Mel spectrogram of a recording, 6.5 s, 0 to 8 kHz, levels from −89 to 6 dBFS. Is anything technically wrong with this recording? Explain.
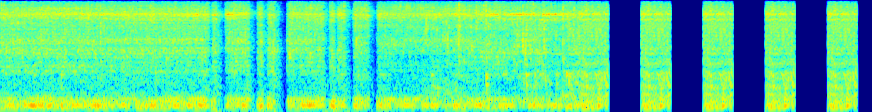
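Yes, there are two faults. The sound arrives through a call path whose spectrum stops at 8 kHz, which fits a wideband call codec such as G.722.

From 1.56 to 2.84 s there is repeated packet loss, giving a robotic sound. Nine holes open in quick succession, the longest 86 ms, and each is patched by extending the preceding sound, so about a third of this stretch is concealment. It sounds choppy, with pieces missing. On a spectrogram, smeared, frozen-looking blocks alternate with normal texture. The waveform shows repeated, unnaturally regular segments.

From 4.56 s to the end there is a stutter with silent gaps. The same 220 ms fragment plays four times, each followed by about 246 ms of digital silence, so it repeats every 466 ms. This is likely a stalled stream replaying its last buffered fragment at each retry and then running empty, and the audio that should have filled that time is lost. 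On the waveform, identical bursts alternate with flat, near-silent stretches. The spectrogram shows matching blocks separated by blank columns.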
